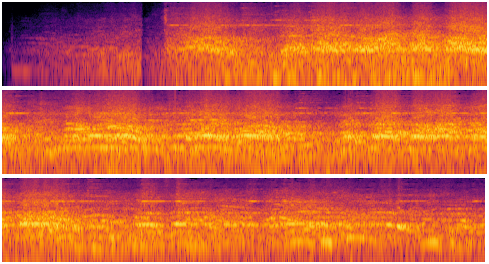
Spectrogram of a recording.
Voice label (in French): reportage emeutes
